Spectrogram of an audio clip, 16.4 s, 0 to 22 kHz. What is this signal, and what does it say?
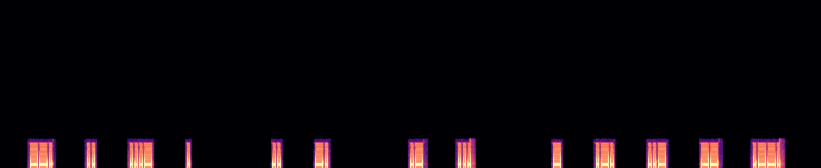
Morse code, heard as a keyed tone, about 25 wpm, spaced as for 10 wpm, 550 Hz. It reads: GIVE IN AS TRUMP
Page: news-headlines-in-morse-code-at-10-wpm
